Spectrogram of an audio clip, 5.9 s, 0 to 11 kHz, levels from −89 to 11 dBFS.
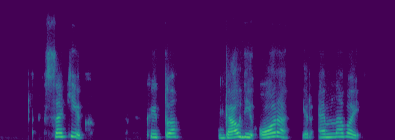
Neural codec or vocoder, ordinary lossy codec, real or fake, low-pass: codec, 16 kHz, 16 kbps, FunCodec, trained on LibriTTS, 50 frames a second; Opus, 16 kbps; fake; 7.2 kHz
